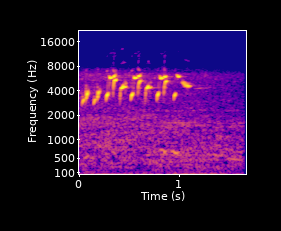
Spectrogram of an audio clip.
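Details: Short phrase of European goldfinch song: rapid, jingling notes alternating between lower and higher pitches for about a second, then quiet.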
